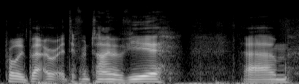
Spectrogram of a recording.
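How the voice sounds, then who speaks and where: An English landscape photographer narrates his vlog outdoors in the winter Scottish highlands, thinking aloud in a casual, reflective way with fillers. His mid-range voice is clear, resonant, and fairly bright, delivered flatly at a brisk pace.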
